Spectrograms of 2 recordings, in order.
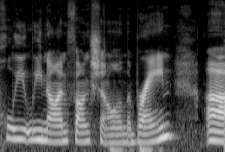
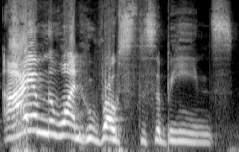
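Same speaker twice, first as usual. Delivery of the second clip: a much louder, menacing mock declaration of "roasts"; Breaking Bad parody; 10 dB louder than usual. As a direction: boom it out like a TV drug kingpin. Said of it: "it is a little Breaking Bad".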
